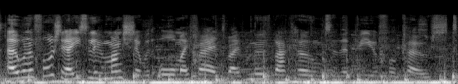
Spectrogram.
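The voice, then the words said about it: Welsh accent. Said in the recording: “I come from Wales, as the accent may suggest.”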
